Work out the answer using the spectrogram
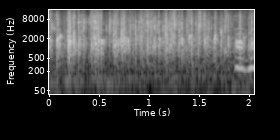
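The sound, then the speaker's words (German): An audience gives hearty applause for a character called Otto. The crowd's clapping is thick and continuous, with loud bursts rising and falling across the stretch. “Bitte einen dicken Applaus für Otto.”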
